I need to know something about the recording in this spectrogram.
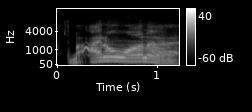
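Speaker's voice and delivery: put-on high, whining little-kid voice. Describing a common kid response to serving opportunities, imitating a whiny kid. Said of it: "maybe I didn't do them justice there with that whiny voice".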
